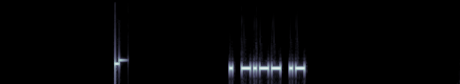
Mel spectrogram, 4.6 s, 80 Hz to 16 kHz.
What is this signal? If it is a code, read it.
Morse code, heard as a keyed tone, about 38 wpm, 700 Hz. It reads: EYA
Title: USA Call Sign Postfixes - 3 Letters 40wpm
